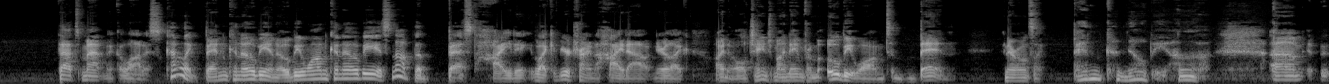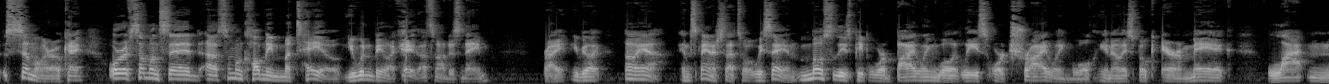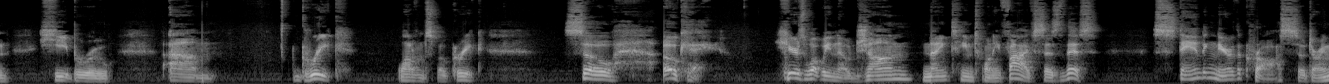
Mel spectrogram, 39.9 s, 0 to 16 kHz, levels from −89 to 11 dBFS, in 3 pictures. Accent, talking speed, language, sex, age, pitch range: American, 175 wpm, English, male, 30-49, 95-155 Hz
